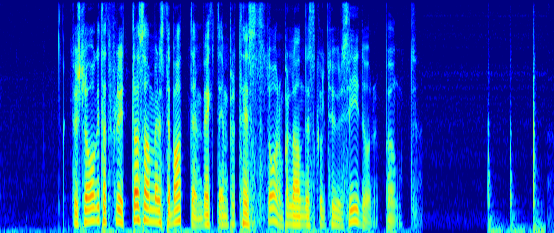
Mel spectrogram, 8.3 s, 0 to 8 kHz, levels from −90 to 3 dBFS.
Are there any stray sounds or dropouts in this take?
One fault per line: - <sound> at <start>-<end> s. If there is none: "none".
- thud at 7.3-8.2 s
